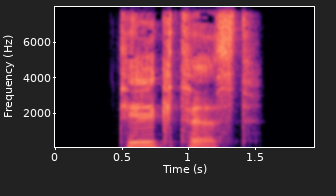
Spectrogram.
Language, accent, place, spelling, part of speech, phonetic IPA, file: German, Germany, Berlin, tilgtest, verb, [ˈtɪlktəst], De-tilgtest.ogg
- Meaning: inflection of tilgen: 1. second-person singular preterite 2. second-person singular subjunctive II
